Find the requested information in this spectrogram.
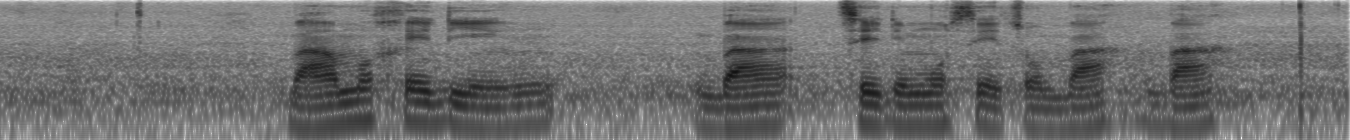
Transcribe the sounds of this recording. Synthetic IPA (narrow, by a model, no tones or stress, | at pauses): baamʊχediŋ̩ | ba | t͡sʰedimʊset͡sʼɔba | ba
